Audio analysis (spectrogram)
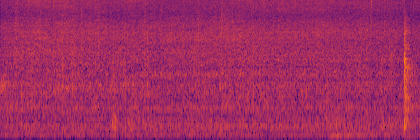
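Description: Flank steak sizzling on a hot grill alongside peppers and onions, a steady close bright hiss and crackle with a brief clatter near the end, no talking.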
